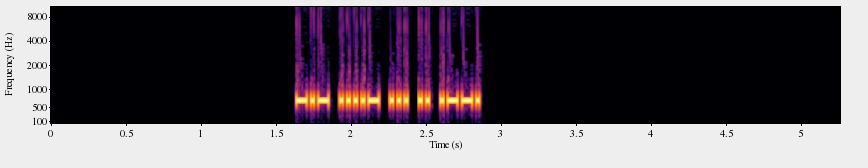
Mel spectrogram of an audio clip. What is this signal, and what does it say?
Morse code, heard as a keyed tone, about 52 wpm, 700 Hz. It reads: K4SIP
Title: USA Call Signs - 5 Characters - Repeated 2x - 50wpm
